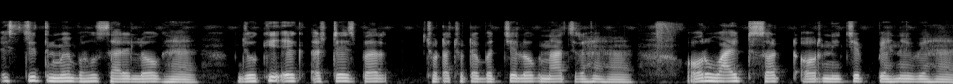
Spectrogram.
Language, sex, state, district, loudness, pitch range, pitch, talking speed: Hindi, male, Jharkhand, Palamu, -18 LUFS, 130-145 Hz, 135 Hz, 170 wpm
